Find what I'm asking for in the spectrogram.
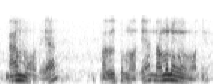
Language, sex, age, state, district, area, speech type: Sanskrit, male, 18-30, West Bengal, Cooch Behar, rural, conversation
